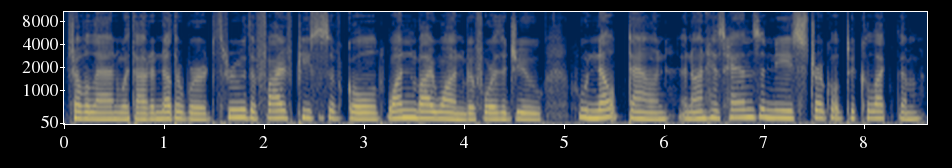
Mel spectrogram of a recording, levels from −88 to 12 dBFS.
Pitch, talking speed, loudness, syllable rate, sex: 190 Hz, 200 wpm, -17 LUFS, 5.1 syllables/s, female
